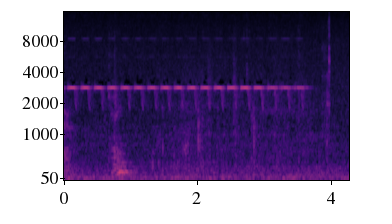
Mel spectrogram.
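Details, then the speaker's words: Ludlum Model 375P-336 radioactive contamination monitor with a source held near the detector: steady high-pitched beeps at about two and a half per second over a quiet background; the alarm is non-latching and stops when the source is moved away. "The other thing you should notice is that as I move the source away, right now it's a non-latching alarm, and the alarm goes off by itself."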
